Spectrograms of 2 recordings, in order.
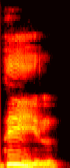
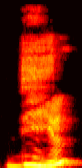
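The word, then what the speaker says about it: değil: się to deal wymawia taką pełną poprawną wymowę jest bill ale często możecie usłyszeć deal takie bardzo zwężone a zbliża się do i albo wogóle i szczególnie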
